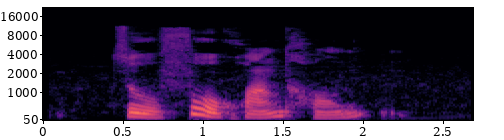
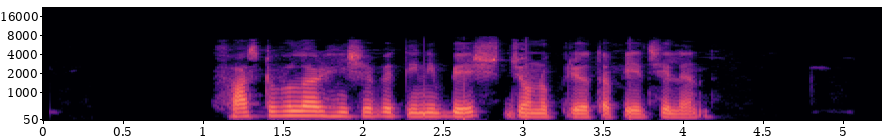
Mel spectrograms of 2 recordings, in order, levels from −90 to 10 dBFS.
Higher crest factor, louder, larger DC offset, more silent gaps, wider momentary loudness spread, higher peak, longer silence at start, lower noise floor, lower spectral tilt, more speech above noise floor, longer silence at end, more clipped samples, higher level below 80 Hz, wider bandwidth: about the same, 20 dB vs 20 dB; second, -30 LUFS vs -20 LUFS; neither; neither; first, 11 LU vs 6 LU; second, -12 dBFS vs -2 dBFS; second, 0.45 s vs 1.15 s; second, -67 dBFS vs under -90 dBFS; about the same, -7 dB/octave vs -7 dB/octave; second, 37 dB vs over 71 dB; second, 0.7 s vs 1.1 s; neither; second, -68 dBFS vs -56 dBFS; first, 11.5 kHz vs 7.2 kHz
